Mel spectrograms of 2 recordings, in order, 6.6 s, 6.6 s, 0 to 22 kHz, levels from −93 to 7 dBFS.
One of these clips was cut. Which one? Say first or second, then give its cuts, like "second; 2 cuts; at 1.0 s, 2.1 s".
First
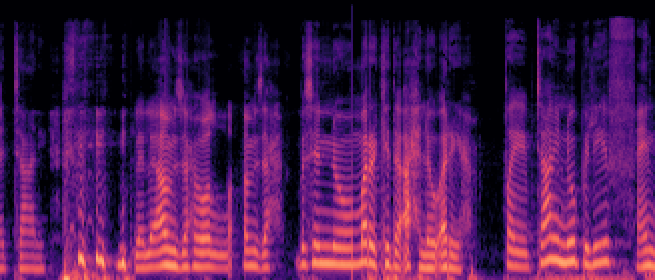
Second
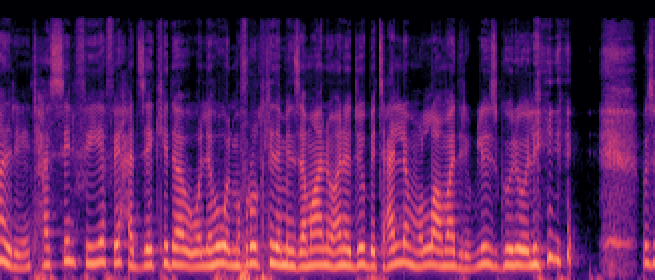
first; 1 cut; at 1.4 s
